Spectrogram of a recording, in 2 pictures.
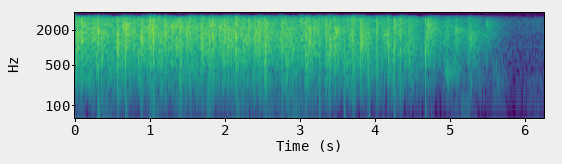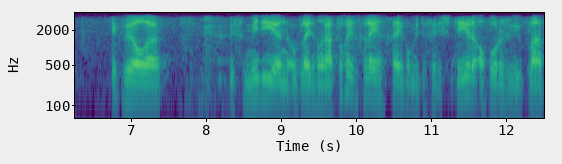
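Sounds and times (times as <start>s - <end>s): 
applause: 0.0s - 5.6s
speech: 8.4s - 12.5s.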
